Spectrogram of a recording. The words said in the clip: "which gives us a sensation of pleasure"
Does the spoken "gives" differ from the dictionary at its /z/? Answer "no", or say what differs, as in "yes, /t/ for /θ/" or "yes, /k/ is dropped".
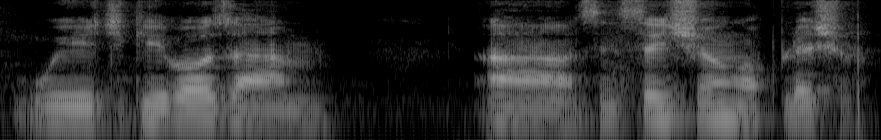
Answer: yes, /z/ is dropped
